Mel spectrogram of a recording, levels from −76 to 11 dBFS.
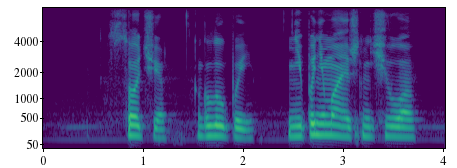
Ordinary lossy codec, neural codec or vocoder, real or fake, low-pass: none; none; real; none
